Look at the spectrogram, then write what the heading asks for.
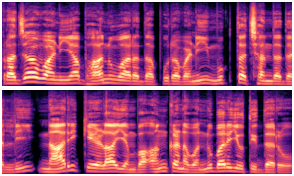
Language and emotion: Kannada, neutral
